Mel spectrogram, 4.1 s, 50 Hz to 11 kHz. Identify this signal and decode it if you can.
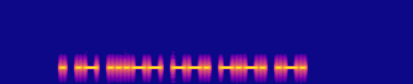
Morse code, heard as a keyed tone, about 29 wpm, 700 Hz. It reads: EA3GCR
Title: DXCC-100 Call Signs - 6 Characters - Repeated 3x - 30wpm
